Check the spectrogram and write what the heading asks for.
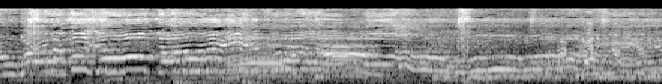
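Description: Recorded gospel song playing: a lead singer's voice sliding up and down in long runs over the band.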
